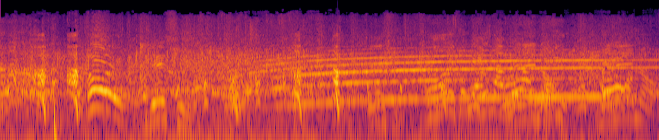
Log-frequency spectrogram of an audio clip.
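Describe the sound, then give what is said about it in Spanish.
A bumper car ride's warning alarm comes in partway through as a steady, sustained electronic tone, sounding over a lively crowd of chattering voices and laughter. “Ponen la alarma de los coches de choque.”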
